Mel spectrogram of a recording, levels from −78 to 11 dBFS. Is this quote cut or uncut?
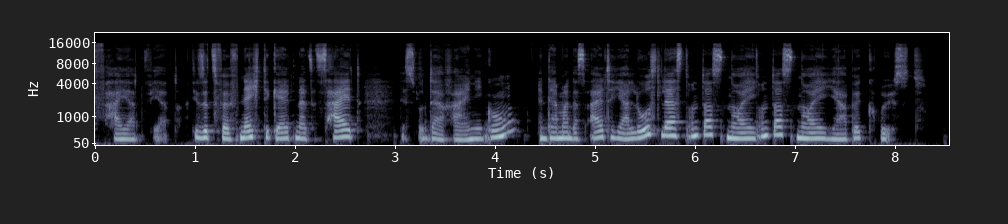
cut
